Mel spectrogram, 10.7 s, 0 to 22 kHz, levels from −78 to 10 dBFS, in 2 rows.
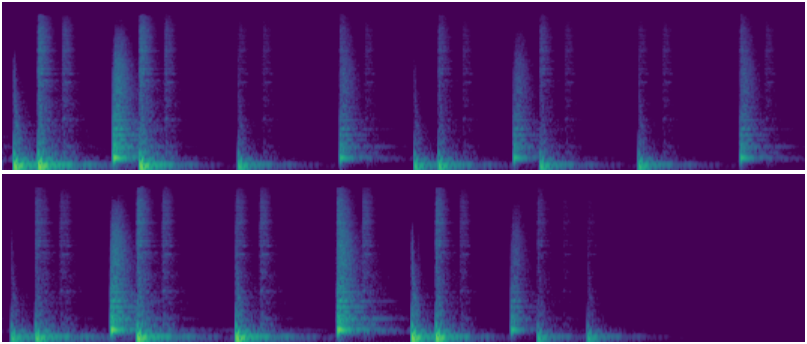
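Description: A ticking, zipping texture rides on the sound three times: from 1.04 to 1.44 s as the level drops by about 10 dB, from 5.4 to 5.96 s as it rises by about 10 dB, and from 8.04 to 8.96 s as it falls by about 15 dB. This is zipper noise. Each level move is made in unsmoothed 3 dB jumps, about ten and then about seven per second, and every jump leaves a small click.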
